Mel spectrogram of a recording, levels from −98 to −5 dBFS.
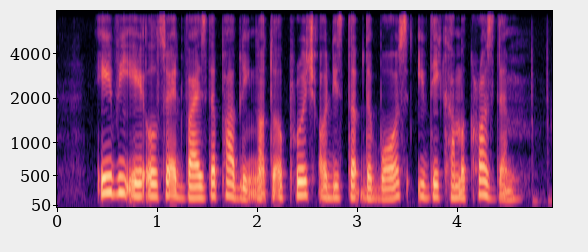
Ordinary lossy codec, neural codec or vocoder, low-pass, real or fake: none; none; 7.2 kHz; real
